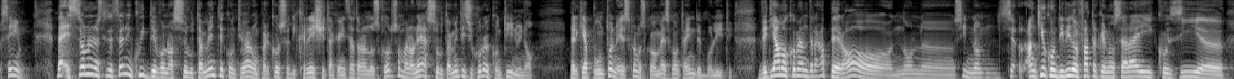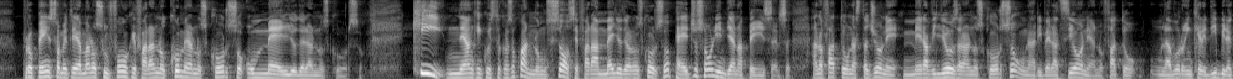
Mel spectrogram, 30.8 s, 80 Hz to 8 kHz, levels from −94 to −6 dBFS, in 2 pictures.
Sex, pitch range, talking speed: male, 135-185 Hz, 195 wpm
